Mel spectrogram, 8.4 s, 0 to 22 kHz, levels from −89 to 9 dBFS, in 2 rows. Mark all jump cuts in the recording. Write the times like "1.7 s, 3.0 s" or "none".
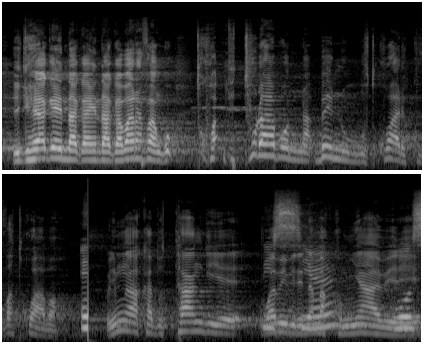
5.1 s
